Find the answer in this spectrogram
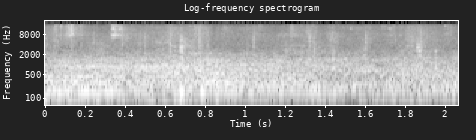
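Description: Footsteps on a concrete walkway: light, irregular clicks and scuffs over a steady low background hum.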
